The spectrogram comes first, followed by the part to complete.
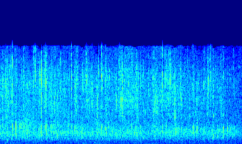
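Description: Faint, steady applause from a large seated audience.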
